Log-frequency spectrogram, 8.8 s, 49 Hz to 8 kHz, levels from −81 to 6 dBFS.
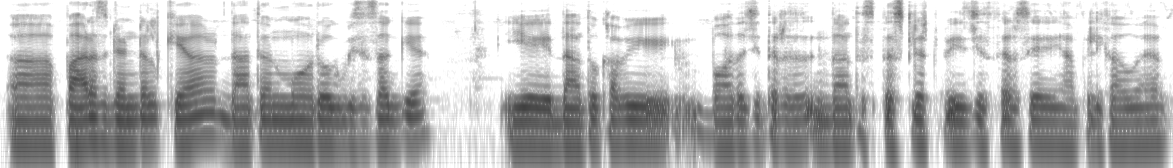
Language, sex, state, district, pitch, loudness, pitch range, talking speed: Hindi, male, Bihar, Gaya, 105 Hz, -25 LUFS, 100-110 Hz, 190 wpm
